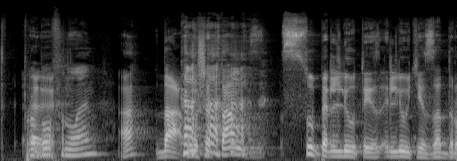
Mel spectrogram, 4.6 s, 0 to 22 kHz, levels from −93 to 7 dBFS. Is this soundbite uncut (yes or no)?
no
